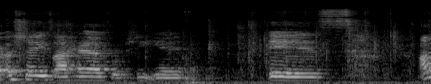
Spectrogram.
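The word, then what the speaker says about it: SHEIN: if that's how you say it but that's how i say it don't get on here saying sheen sheen i don't care until they personally write me their self and tell me how to pronounce it is she in how about that okay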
